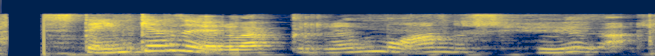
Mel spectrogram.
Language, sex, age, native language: Icelandic, female, 11, Polish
